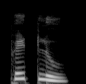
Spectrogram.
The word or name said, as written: ಪೆಟ್ಲು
